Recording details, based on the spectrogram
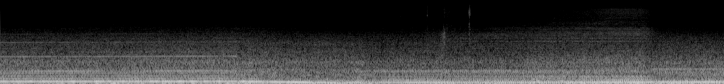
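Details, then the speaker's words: Evo with rebuilt transmission and twin-disc clutch, cruising on the highway in fourth gear: steady drone with a thin, even whine from the straight-cut fourth gear, normal for that gearset. "as i mentioned this transmission has a straight cut forth so you may be hearing a bit more of that wine noise right now i'm in fourth gear so it's got that fourth gear wind"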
